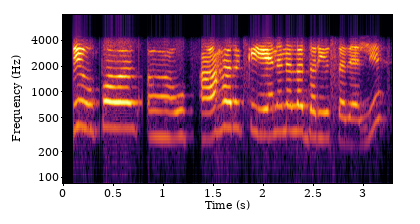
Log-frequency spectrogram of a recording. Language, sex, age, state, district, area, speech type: Kannada, female, 18-30, Karnataka, Chitradurga, rural, conversation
